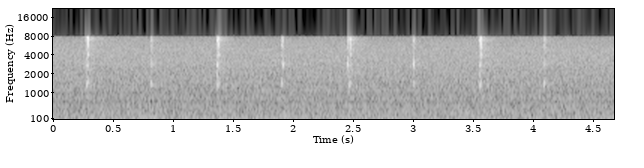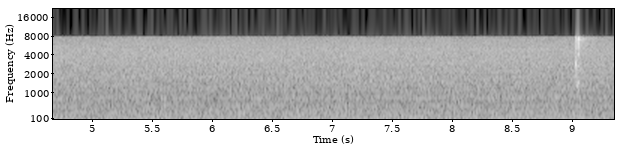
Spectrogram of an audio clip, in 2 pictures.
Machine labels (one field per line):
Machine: valve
